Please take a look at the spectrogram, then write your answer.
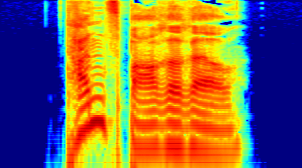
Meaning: inflection of tanzbar: 1. strong/mixed nominative masculine singular comparative degree 2. strong genitive/dative feminine singular comparative degree 3. strong genitive plural comparative degree
- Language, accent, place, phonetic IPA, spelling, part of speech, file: German, Germany, Berlin, [ˈtant͡sbaːʁəʁɐ], tanzbarerer, adjective, De-tanzbarerer.ogg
